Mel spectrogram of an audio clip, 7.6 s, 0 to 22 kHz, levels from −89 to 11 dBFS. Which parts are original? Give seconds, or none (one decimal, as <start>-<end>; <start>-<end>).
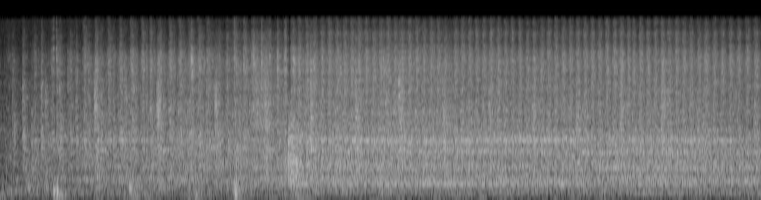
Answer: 0.0-2.1; 2.9-7.6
